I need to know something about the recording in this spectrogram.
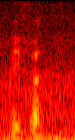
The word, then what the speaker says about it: IFA: Another IFA Epha. They pronounce it differently. We spell it out as letters. They say it as a word.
